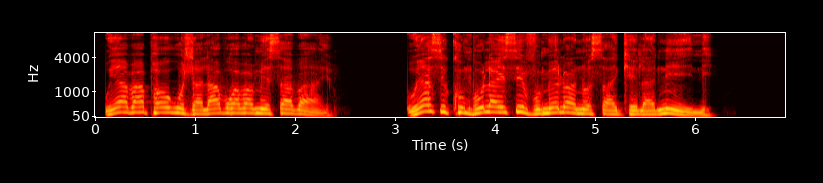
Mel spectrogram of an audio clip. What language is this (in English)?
North Ndebele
